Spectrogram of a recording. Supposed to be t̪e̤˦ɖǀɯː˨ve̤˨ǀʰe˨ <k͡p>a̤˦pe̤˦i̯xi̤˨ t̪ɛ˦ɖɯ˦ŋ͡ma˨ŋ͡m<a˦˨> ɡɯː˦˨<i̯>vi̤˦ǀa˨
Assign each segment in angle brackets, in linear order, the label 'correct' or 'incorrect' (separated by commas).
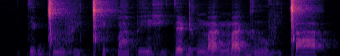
correct, correct, incorrect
